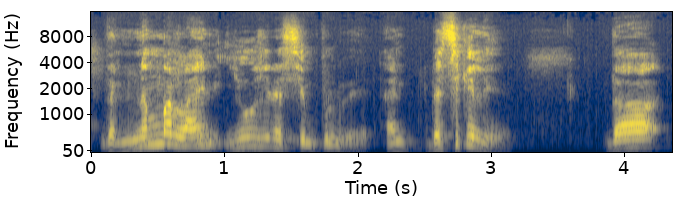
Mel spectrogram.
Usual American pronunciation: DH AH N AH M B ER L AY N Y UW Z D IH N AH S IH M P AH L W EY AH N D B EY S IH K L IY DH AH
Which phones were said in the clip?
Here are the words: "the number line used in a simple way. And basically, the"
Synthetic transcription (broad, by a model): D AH N AH M B ER L AY N Y UW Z IH N AH S IH M P AH L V EY AH N D B EY S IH K L IY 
